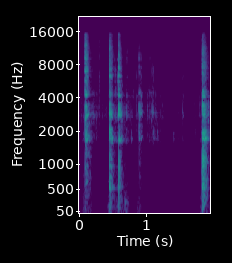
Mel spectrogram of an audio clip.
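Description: Several bright glass clinks ring out in quick succession, followed by a short pause and one more clink, fairly loud, each leaving a brief shimmering ring, as glasses of a Clamato and Corona drink are raised in a toast.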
